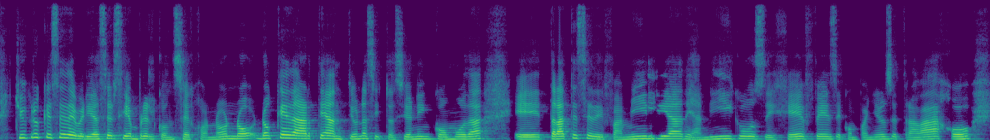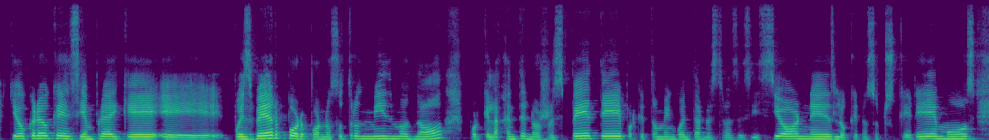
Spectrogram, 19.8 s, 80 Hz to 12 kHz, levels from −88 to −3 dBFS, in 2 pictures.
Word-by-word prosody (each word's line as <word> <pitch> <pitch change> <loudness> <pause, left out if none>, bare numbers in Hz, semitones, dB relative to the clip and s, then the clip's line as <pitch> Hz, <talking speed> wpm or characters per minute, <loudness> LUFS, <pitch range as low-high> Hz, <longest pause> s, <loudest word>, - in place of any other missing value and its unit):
Yo 280 0 0
creo 320 +1 0
que 320 - -1
ese 300 +1 +1
debería 210 -8 +4
ser 235 +4 -1
siempre 215 -2 +1
el 195 - -4
consejo, 175 0 -5
¿no? 180 +5 -1
No 215 +1 +2
no 235 +1 0
quedarte 240 -4 +5
ante 210 -3 +2
una 220 +3 0
situación 190 -3 -5
incómoda, 195 +1 0 0.3
eh, 180 -1 +1
trátese 210 +5 +3
de 185 -3 -1
familia, 210 +4 0
de 190 -3 -4
amigos, 205 +5 -2
de 165 -3 -6
jefes, 200 +4 -2
de 180 - -7
compañeros 175 +2 -7
de 195 - -6
trabajo. 195 +3 0 0.3
Yo 215 0 +1
creo 230 +1 +3
que 225 -2 +2
siempre 200 0 0
hay 195 -1 +1
que, 190 -1 +3
eh, 170 +1 -2
pues 195 -1 +2
ver 245 +5 +6
por 215 -5 +3
por 180 -2 -3
nosotros 205 +5 -5
mismos, 205 -1 0
¿no?, 195 +7 0 0.2
porque 185 -2 -7
la 175 0 -1
gente 200 +3 -4
nos 175 -2 -5
respete, 215 +6 +2
porque 195 -3 -12
tome 185 +1 -6
en 180 - -5
cuenta 180 0 -5
nuestras 165 -2 -13
decisiones, 195 +5 0
lo 175 -3 -2
que 175 - -14
nosotros 175 +2 -16
queremos. 200 +2 -1
195 Hz, 175 wpm, -23 LUFS, 180-215 Hz, 0.3 s, ver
